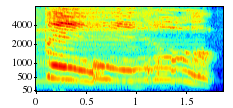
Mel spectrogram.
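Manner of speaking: high, loud whoop of triumph; excited yell. Real, not acted. Celebrating that the group agrees, a high triumphant yell. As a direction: shout it like a goal. Cheering agreement on western games.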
